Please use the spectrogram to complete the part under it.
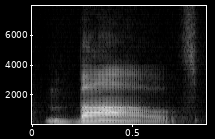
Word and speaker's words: Baals: And I'm going to continue to pronounce that Baals, B-A-A-L-S, okay? A group of gods.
